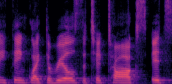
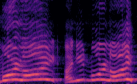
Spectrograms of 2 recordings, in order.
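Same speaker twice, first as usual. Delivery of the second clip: play-acted shrill, very high-pitched yell; 13 semitones higher, 4 dB louder than usual. Recounting yelling at everybody for light, retelling a yell. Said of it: "I'm yelling light to everybody".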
